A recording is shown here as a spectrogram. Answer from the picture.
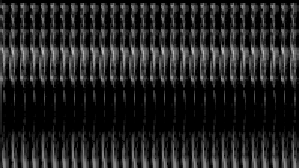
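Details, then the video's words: Velvet-fronted nuthatch in a tutor recording for training cage songbirds, singing a long fast 'ngebren' burst: a steady, very high, dry trill of sharp notes repeated about ten per second for the whole stretch. "RAMBATAN PARUH MERAH GACOR FULL NGEBREN NEMBAK PANJANG"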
